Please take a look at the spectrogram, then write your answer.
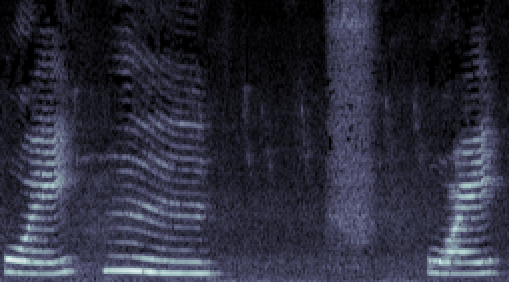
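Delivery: Oil split into long oy, then a held l; sounded out. Shown as a demonstration. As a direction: hold each sound of Oil separately. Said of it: "أوي".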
